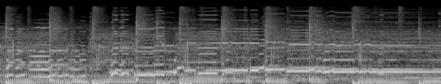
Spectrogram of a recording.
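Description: Live band playing the instrumental introduction of a Balkan folk-pop song, with accordion to the fore over a steady beat.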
